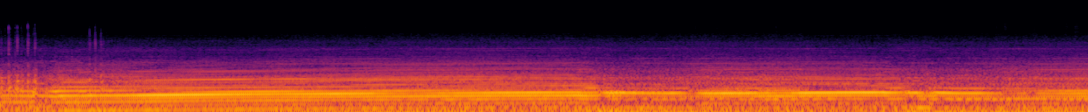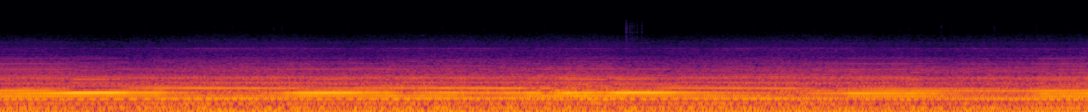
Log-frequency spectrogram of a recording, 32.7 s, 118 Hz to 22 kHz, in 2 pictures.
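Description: Ford Mustang GT's 5.0 V8 heard from inside the cabin, running at steady revs on the highway with a continuous low drone.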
